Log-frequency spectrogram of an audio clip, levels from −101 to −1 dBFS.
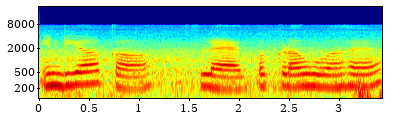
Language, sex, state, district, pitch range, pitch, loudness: Hindi, female, Punjab, Pathankot, 210-230 Hz, 220 Hz, -13 LUFS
